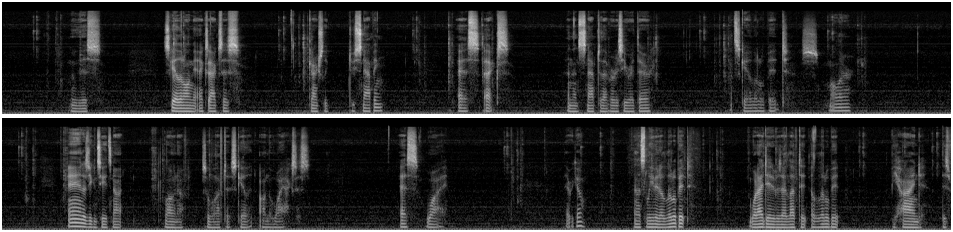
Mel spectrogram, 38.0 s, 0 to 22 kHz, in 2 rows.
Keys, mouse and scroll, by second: 3.4 s, 5.9 s, 8.9 s, 12.8 g, 13.8 drag, 14.3 s, 17.0 g, 18.9 middle click, 20.3 middle click, 23.0 s, 23.3-26.5 middle drag, 29.2 a, 32.2 KP_5, 33.2 a, 34.6 a, 36.7 g, 37.8 Tab.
